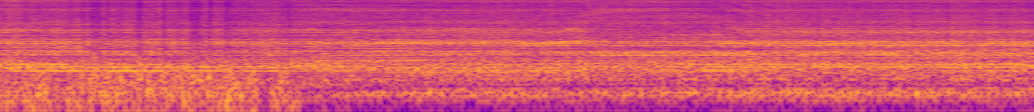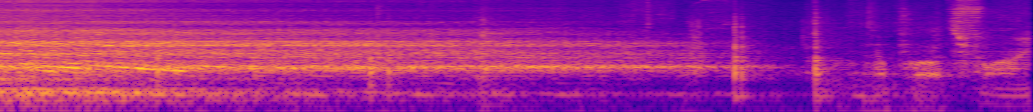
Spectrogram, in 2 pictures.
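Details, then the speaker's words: Oil-fired boiler burner that wouldn't fire up, not heating the house: harsh high whirring whine with rough buzz winding down and stopping; technician suspects the burner motor is going, doubts an oil flow issue. Suspected, not confirmed. "let's find out what's going on with this you will get for oil flow motor sounds like the baron's gonna walk on us there's another motor what's happening"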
